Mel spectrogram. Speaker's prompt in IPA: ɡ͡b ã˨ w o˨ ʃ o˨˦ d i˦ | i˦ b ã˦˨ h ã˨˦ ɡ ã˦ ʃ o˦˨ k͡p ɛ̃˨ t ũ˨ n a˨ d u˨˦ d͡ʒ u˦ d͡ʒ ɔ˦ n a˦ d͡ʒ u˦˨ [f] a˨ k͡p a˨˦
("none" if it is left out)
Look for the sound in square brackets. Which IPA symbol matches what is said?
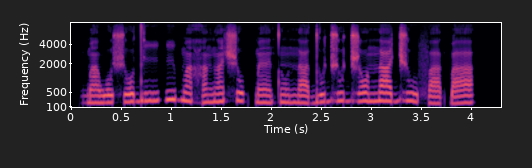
f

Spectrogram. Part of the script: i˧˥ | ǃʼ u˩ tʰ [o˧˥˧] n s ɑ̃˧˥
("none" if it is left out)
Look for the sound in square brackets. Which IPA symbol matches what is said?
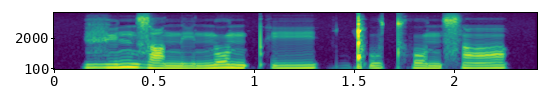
o˨˩˦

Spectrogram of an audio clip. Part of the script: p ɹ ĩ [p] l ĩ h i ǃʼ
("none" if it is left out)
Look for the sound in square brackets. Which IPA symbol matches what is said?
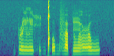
none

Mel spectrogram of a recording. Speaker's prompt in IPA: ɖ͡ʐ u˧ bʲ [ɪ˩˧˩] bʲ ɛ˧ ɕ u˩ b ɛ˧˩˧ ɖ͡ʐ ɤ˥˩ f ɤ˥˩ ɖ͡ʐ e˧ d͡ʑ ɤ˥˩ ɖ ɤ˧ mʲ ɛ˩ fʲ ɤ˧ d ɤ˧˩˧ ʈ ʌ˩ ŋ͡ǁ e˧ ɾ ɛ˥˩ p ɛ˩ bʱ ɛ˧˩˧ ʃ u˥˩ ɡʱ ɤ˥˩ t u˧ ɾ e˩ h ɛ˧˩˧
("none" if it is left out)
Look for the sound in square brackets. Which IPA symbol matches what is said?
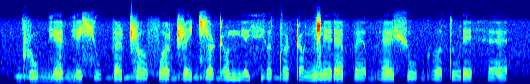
ɛ˩˧˩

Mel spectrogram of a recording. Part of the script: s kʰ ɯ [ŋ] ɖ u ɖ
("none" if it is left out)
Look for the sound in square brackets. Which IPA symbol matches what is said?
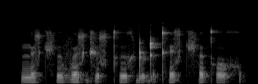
x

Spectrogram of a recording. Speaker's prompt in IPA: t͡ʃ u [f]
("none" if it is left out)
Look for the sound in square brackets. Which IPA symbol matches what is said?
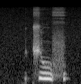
f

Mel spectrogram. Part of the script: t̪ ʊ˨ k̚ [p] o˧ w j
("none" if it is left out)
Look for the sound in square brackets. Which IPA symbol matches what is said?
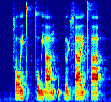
t̪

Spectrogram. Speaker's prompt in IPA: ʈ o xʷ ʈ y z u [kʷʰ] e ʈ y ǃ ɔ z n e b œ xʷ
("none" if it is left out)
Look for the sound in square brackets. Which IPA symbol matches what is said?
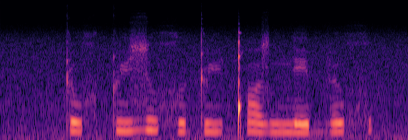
xʷ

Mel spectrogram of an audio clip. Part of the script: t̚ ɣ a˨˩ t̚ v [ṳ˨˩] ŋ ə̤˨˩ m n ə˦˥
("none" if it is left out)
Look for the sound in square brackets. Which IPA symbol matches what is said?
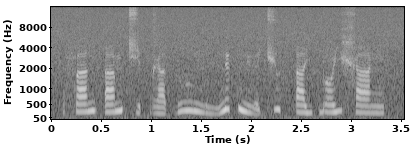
u˧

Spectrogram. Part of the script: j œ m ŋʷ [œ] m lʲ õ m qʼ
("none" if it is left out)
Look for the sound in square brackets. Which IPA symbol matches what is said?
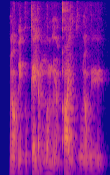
œ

